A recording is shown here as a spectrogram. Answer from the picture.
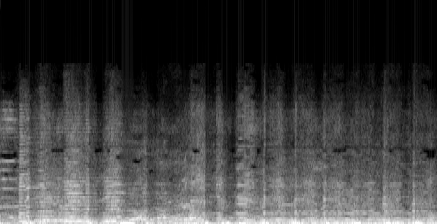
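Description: Dance-band music with brass and a steady beat, played loud.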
